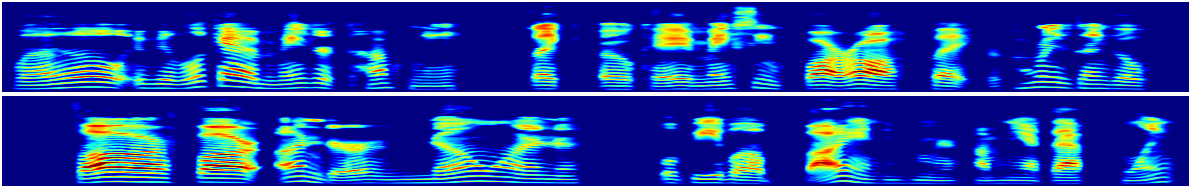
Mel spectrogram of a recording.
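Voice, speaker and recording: A man's voice: medium pitch, animated, brisk, no echo. American guy rambling on casually, lots of wells and likes, kinda dull dry mic. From United States. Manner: rambling, hesitant, full of "well" and "like". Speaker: YouTuber playing a game.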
